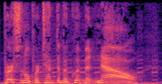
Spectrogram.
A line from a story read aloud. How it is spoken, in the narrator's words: Zimmerman shouted over the alarms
